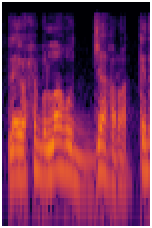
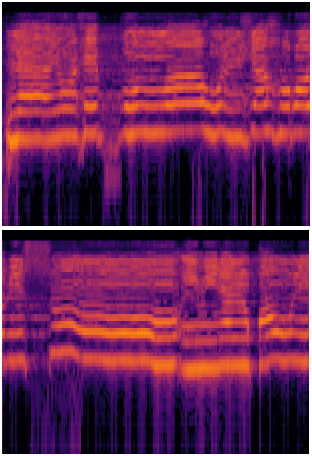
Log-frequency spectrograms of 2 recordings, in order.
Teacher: اضغمت اللام في الجيم · Shown in: first take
